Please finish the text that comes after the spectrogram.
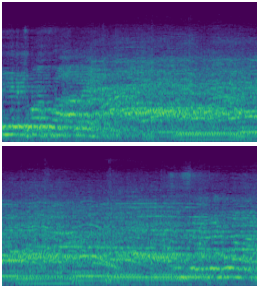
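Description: A church congregation at an alliance-day service shouts together in a loud, sustained crowd roar of whoops and yells that fills the whole stretch without pause.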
